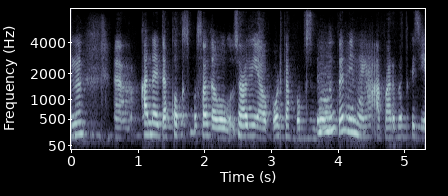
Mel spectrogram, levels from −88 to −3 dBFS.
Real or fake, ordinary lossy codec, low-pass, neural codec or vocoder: fake; none; none; codec, 16 kHz, 1 kbps, X-Codec, HuBERT features, trained on general audio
